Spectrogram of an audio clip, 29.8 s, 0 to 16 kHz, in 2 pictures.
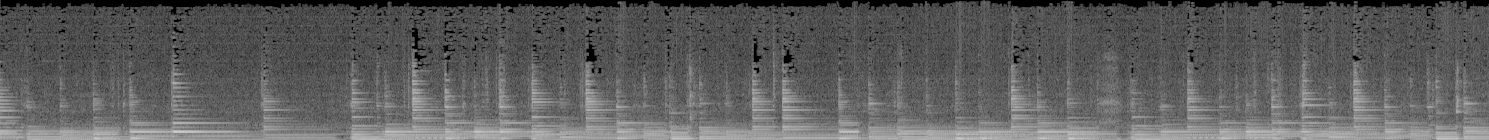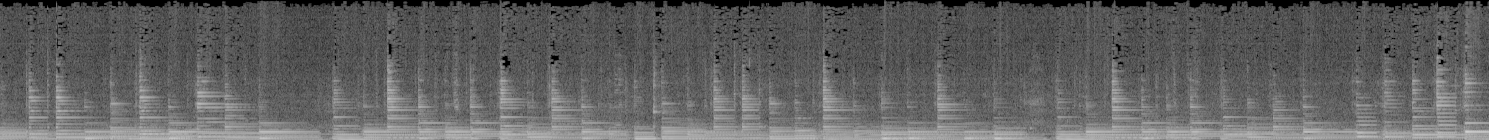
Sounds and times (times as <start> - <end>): Acoustic guitar: 0.0 - 29.7
Strum: 0.0 - 29.7.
